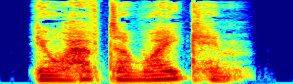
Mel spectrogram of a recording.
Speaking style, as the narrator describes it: one of the soldiers whispered

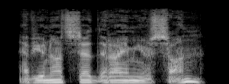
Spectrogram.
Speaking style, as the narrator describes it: She sighed

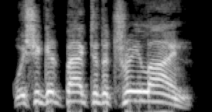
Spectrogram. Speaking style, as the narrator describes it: Amos leaned close, and shouted in her ear

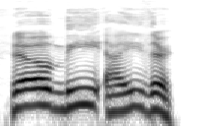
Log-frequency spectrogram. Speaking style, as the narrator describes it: Riondale said as he joined me in my laughter

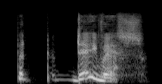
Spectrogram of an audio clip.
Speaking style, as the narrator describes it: the pure man exclaimed

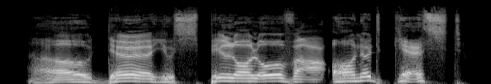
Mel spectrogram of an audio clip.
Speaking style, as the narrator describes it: the Lord of Northwatch boomed

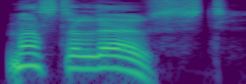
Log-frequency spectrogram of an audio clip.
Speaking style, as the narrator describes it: said Rye cheerfully

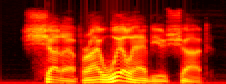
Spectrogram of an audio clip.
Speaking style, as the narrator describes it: Simon snapped

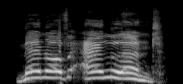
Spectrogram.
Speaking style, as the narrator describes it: he roared

